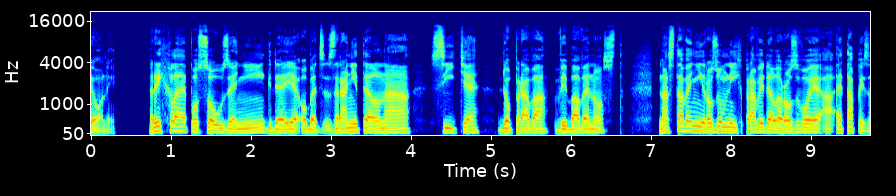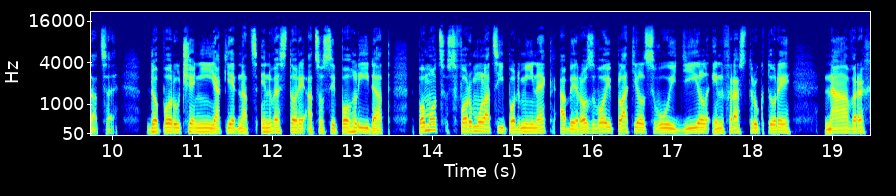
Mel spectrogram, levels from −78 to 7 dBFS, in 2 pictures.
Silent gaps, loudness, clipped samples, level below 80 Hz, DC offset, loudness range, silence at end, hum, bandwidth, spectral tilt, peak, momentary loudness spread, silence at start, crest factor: 0.67-0.71 s, 7.02-7.06 s, 10.35-10.40 s, 13.70-13.74 s, 18.85-18.90 s; -19 LUFS; under 0.1%; -52 dBFS; under 0.1%; 1 LU; 0 s; none; 14.5 kHz; -5 dB/octave; -2 dBFS; 6 LU; 0 s; 16 dB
